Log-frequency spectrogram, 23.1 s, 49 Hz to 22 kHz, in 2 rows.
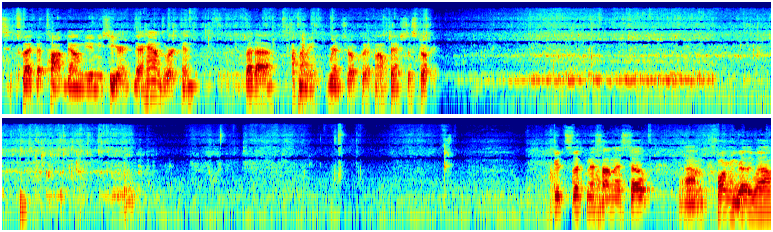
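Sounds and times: sink tap running: 0:00.0 - 0:13.9, 0:20.1 - 0:23.0.

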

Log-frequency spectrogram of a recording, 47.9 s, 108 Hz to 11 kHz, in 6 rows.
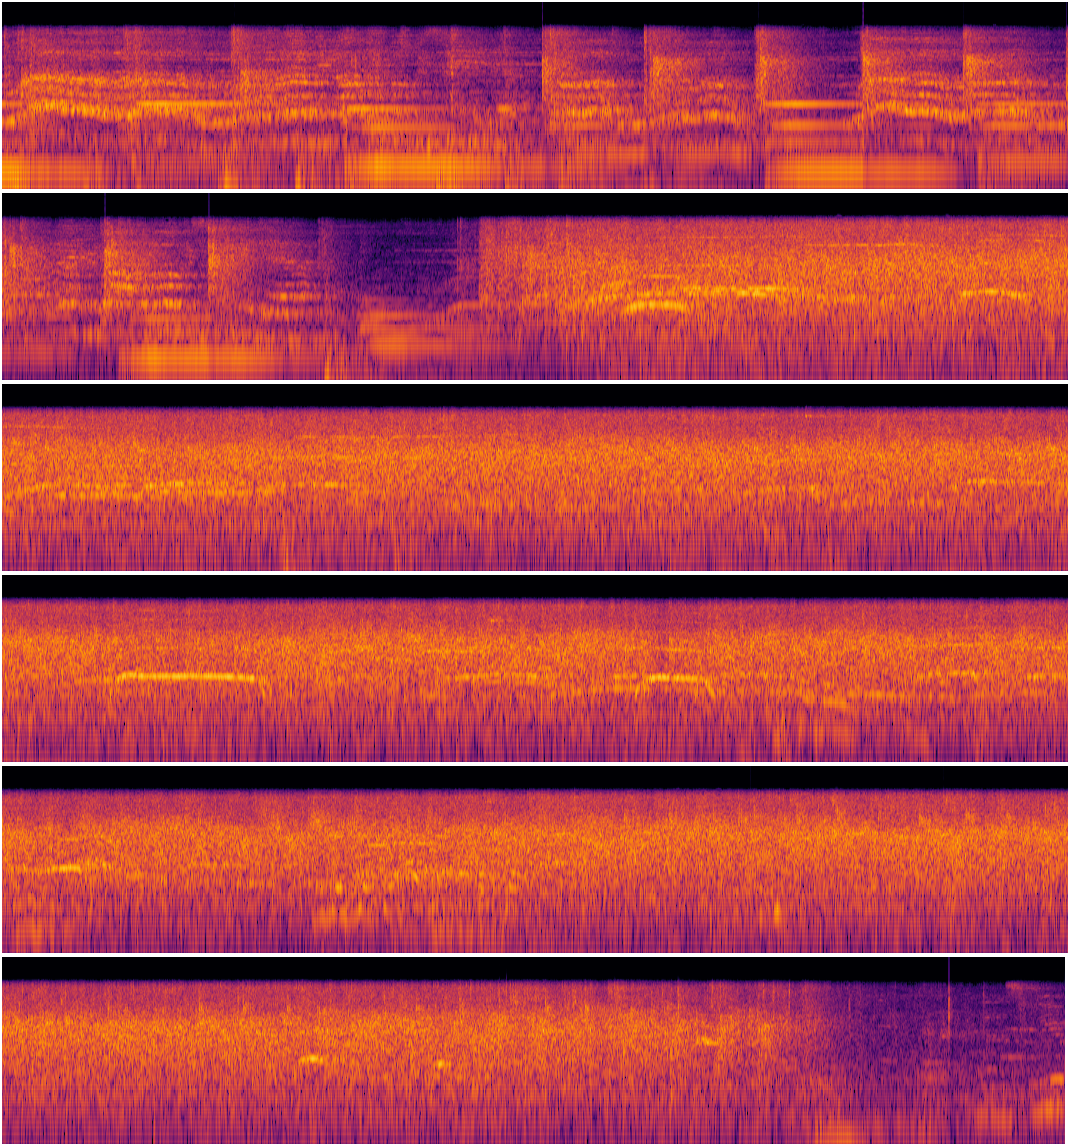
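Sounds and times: audience applauding: 0:00.0 - 0:02.8, 0:11.4 - 0:46.4
audience shouts and cheers: 0:11.4 - 0:46.0.

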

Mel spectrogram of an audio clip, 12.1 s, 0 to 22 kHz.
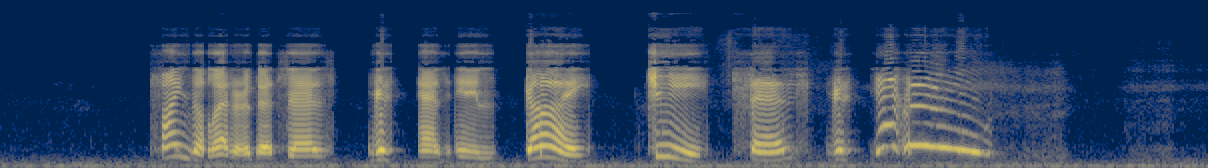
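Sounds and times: toy recorded voice: 0:06.6 - 0:09.9.

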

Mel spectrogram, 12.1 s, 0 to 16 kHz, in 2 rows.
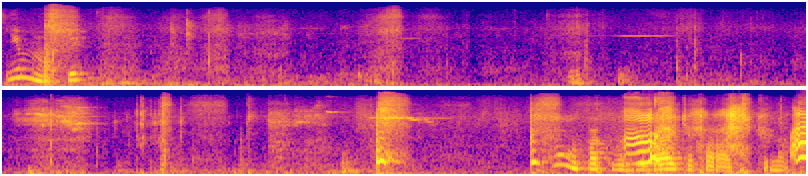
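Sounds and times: infant whimpering and fussing: 0:10.0 - 0:12.0
infant crying loudly: 0:10.7 - 0:12.0.

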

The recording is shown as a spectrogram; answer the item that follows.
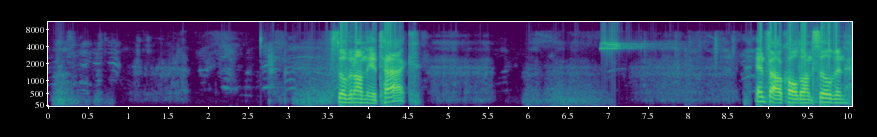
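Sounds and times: referee's whistle blast: 0:06.9 - 0:07.6.

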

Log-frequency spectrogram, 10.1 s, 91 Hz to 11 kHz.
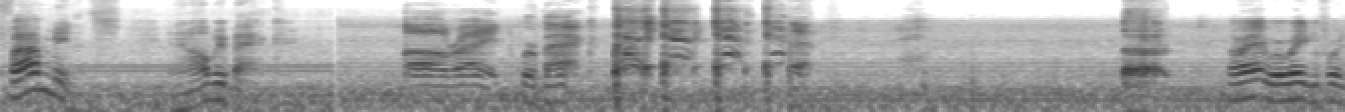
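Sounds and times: air fryer fan humming: 0:00.0 - 0:10.0
man coughing: 0:04.6 - 0:06.2.

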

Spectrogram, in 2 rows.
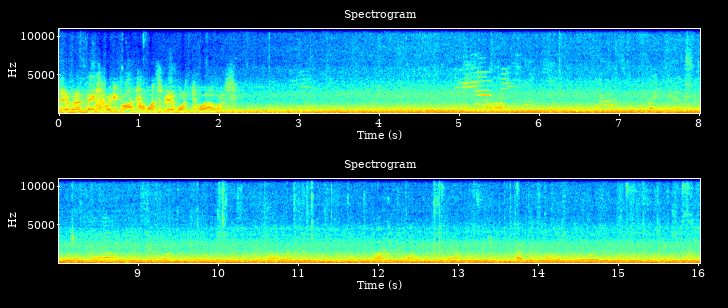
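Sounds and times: constant engine tones: 0:00.0 - 0:16.0
faint passenger voices: 0:00.0 - 0:16.0
jet engines humming: 0:00.0 - 0:16.0.

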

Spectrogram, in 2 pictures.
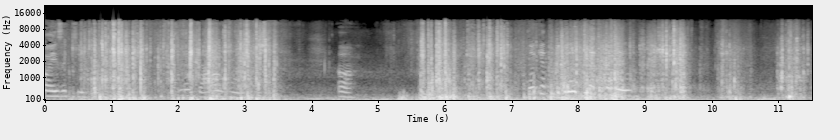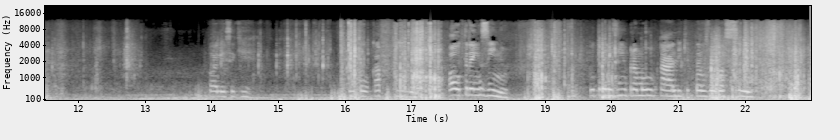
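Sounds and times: plastic toys clattering in a box: 0:00.0 - 0:03.6, 0:05.6 - 0:12.9, 0:15.1 - 0:17.8, 0:18.7 - 0:23.0
scattered clicks: 0:14.5 - 0:17.6.

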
